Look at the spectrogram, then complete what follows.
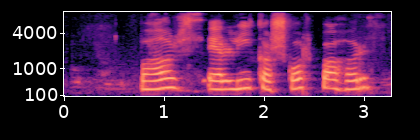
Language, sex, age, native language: Icelandic, male, 8, Icelandic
